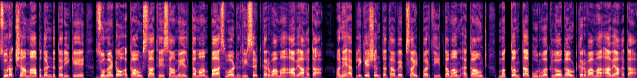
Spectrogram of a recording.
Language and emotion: Gujarati, neutral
